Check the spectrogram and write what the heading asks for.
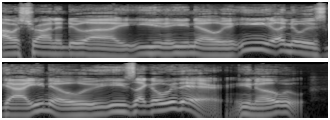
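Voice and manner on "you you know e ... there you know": New York mafia-style wise-guy voice. Showing the others the accent attempt from traffic: Rocky Balboa voice. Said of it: "ended up doing a Rocky Balboa".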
